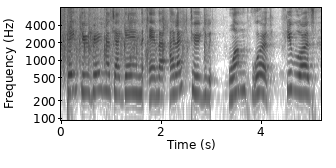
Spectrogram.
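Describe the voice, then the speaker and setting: A woman's voice: high-pitched, steady tone, measured pace, a crowd in the background, noisy background. A woman with a Japanese accent giving a gracious thank-you speech at a gala, partly in her native language. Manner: gracious, warm thanks, small laughs. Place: banquet hall.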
